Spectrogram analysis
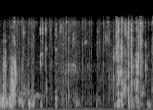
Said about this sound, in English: We can hear those apples being chewed. Yeah, I know.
